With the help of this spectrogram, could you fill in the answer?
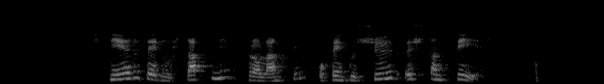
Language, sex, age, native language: Icelandic, female, 50-59, Icelandic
